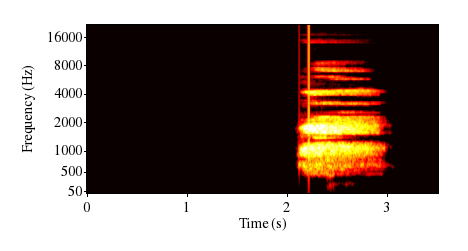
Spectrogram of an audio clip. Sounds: Sigh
